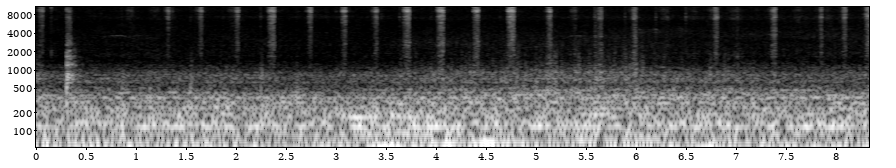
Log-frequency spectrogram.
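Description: Coloured pencil scratching on paper in short, quick strokes, about three a second, as fine fur hairs are drawn.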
